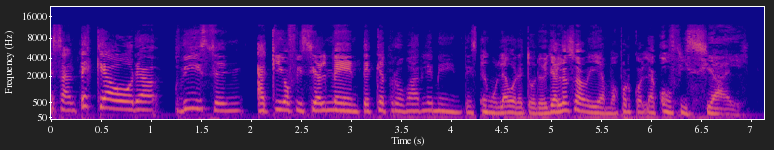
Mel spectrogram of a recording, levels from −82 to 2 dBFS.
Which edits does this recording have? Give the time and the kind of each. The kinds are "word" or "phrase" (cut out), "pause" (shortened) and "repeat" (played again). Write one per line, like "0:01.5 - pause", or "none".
0:01.2 - word
0:02.0 - pause
0:04.2 - phrase
0:05.7 - word
0:06.1 - word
